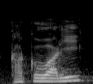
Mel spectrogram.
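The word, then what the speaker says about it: 学割: 그거는 훈독과 훈독을 했지만, 가크와리, 이거는 음과 훈.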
